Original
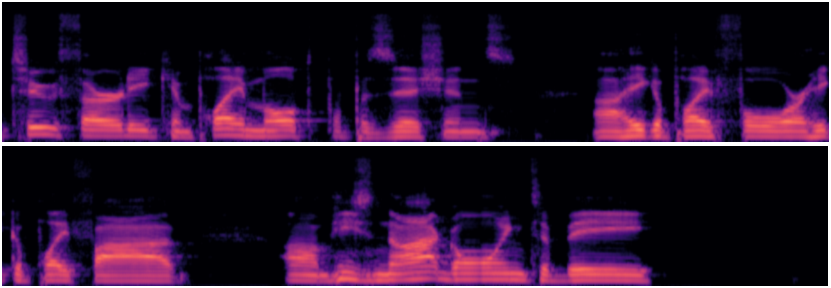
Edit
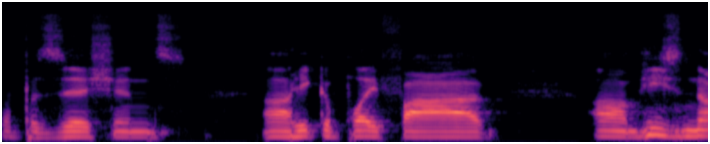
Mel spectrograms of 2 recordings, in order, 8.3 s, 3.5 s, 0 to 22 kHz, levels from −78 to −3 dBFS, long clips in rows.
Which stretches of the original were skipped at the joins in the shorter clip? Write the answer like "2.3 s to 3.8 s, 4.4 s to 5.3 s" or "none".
3.1 s to 4.0 s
